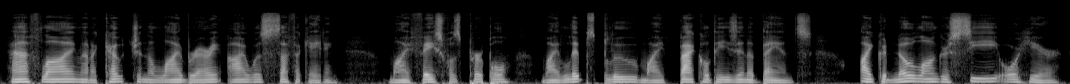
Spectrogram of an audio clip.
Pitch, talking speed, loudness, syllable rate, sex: 110 Hz, 160 wpm, -23 LUFS, 4.5 syllables/s, male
